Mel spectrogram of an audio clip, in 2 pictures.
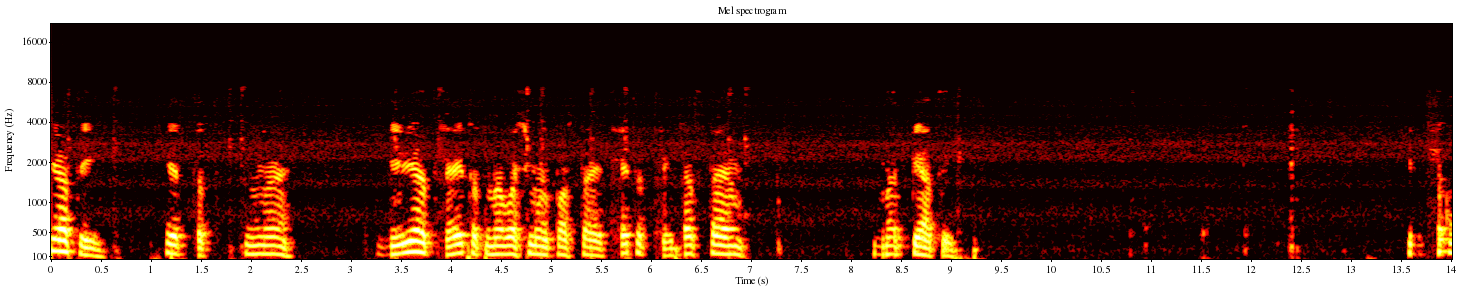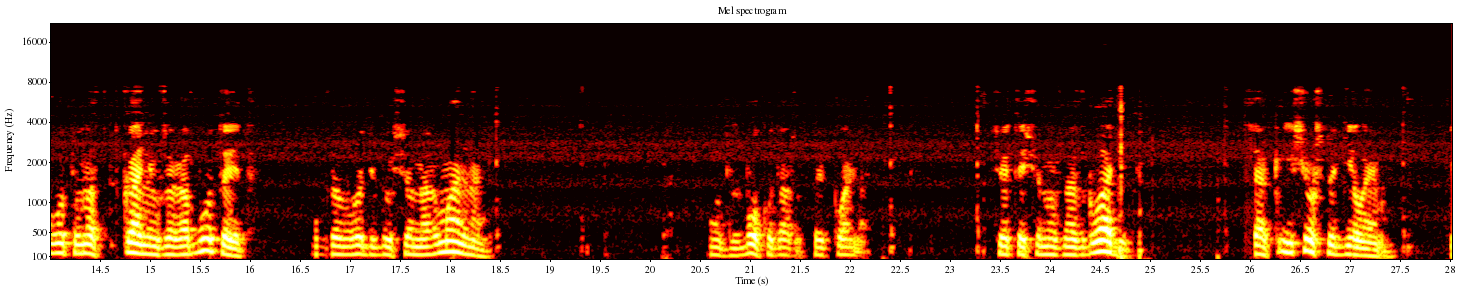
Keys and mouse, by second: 0.1 click, 0.8 g, 1.7 click, 3.4 click, 4.1 g, 5.4 click, 6.0 g, 6.7 click, 9.0 space, 11.8 middle click, 18.4 middle click, 22.3 middle click, 24.6 space, 25.6-27.5 middle drag.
